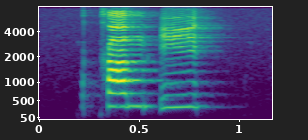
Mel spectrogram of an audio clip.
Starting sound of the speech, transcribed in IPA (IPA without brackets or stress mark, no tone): k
